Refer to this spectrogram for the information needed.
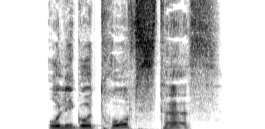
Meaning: strong/mixed nominative/accusative neuter singular superlative degree of oligotroph
- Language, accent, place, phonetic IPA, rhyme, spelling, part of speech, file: German, Germany, Berlin, [oliɡoˈtʁoːfstəs], -oːfstəs, oligotrophstes, adjective, De-oligotrophstes.ogg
